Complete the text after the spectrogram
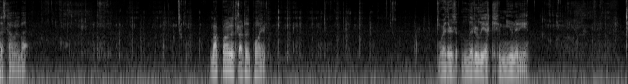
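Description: A man bites into and chews a chicken wing close to a microphone.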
